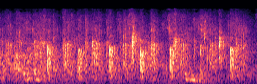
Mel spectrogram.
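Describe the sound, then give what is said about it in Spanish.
An audience breaks into sustained applause of praise, a dense, steady wash of many hands clapping at once, with a few voices calling out faintly within it. “Dicen aleluya, den un aplauso de alabanza.”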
